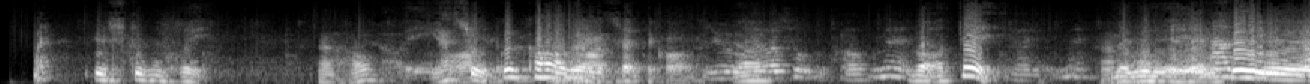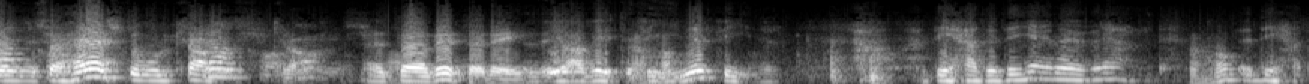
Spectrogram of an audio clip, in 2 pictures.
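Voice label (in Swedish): Värö Halland, Svenska sagor dialekter; Folkminnen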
